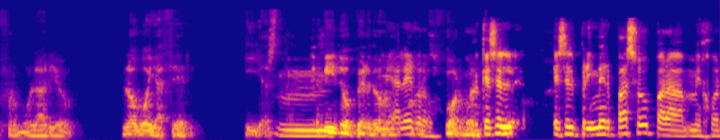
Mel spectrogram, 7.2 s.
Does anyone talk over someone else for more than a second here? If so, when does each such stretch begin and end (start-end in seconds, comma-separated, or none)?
2.6-5.3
